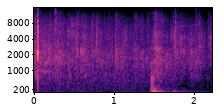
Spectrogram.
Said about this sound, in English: Praise God. Applause to God.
